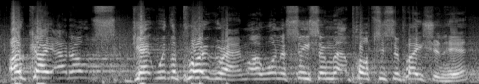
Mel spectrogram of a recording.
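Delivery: rally the grown-ups; calling out. Real, not acted. Teacher calling on the adults.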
